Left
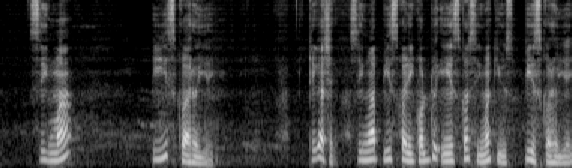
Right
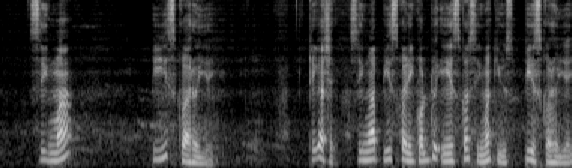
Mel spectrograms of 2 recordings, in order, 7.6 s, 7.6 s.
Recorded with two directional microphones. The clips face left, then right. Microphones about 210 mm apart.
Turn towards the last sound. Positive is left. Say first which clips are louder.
# left 5 dB
turn(degrees=45)  # may be behind; listen again after turning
